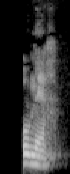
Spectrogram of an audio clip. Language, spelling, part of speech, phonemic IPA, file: French, Homère, proper noun, /ɔ.mɛʁ/, LL-Q150 (fra)-Homère.wav
- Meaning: Homer (Greek author)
